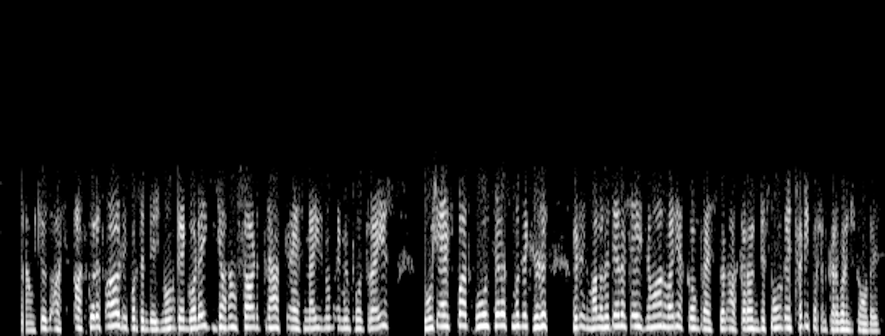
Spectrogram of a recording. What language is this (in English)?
Kashmiri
